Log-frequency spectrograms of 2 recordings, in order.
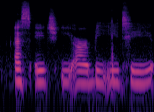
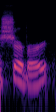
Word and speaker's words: sherbet: If anybody knows the mystery of that word, S-H-E-R-B-E-T, let me know. Because I grew up saying sherbet, and I feel like I always hear sherbet, but that's definitely not how it's spelled.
